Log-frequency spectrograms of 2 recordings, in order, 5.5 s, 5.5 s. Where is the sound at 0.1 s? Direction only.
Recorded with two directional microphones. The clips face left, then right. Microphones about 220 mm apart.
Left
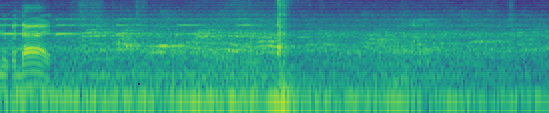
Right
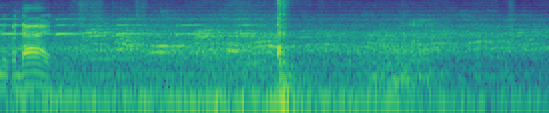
5° right (ahead or behind).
